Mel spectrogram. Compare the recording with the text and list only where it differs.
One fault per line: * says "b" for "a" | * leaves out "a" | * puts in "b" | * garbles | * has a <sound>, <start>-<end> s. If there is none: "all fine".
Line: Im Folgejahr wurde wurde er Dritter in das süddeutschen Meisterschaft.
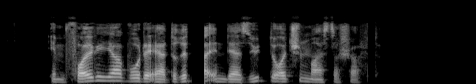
* leaves out "wurde"
* has a dropout, 1.9-2.0 s
* says "der" for "das"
